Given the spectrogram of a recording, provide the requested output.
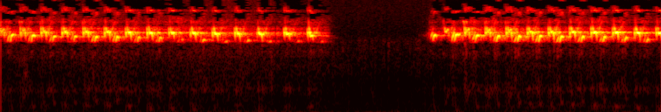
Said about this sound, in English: It makes mention of the song of the Hawaii creeper. And not only have I been reading about these things, I've been listening to them, too. Here's that Hawaii creeper.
